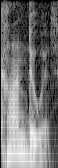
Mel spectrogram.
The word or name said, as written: conduit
